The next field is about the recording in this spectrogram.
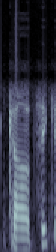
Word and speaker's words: quantique: Alors voilà, on va garder la même prononciation que pour le mot aquarium. Sans ça, les gens ne savent plus quand on dit quantique, ce qui veut dire le champ, là.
